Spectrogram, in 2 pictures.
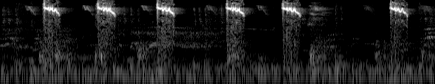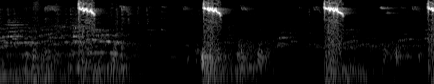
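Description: Female white-eye (pleci) in breeding condition calling: about ten short, sharp notes, each falling in pitch, at first about once a second and then further apart. It is the female's call that draws males into song.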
